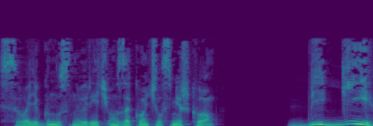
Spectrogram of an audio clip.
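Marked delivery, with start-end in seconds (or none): 3.8-5.0 word cried out at length, high, drawn-out. Narrator reads a man's cry to a girl while strangers kick him, shouting. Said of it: "вновь крикнул Дирт".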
